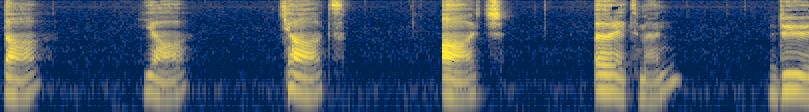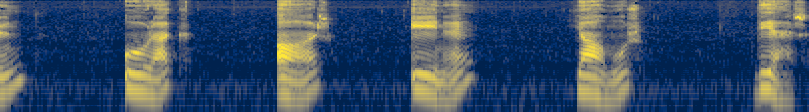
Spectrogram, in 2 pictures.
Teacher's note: Yumuşak G'yi telaffuz etmez, ondan önce gelen ünlüyü uzatırız. · yumuşak G'nin kendinden önce gelen ünlüyü uzatma görevi vardır. Örneğin, kağıt yazarız, kağıt diye okuruz.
